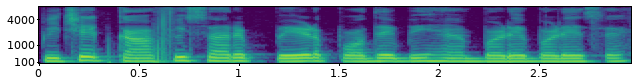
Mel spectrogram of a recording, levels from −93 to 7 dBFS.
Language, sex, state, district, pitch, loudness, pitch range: Hindi, male, Jharkhand, Garhwa, 160 Hz, -13 LUFS, 155-165 Hz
